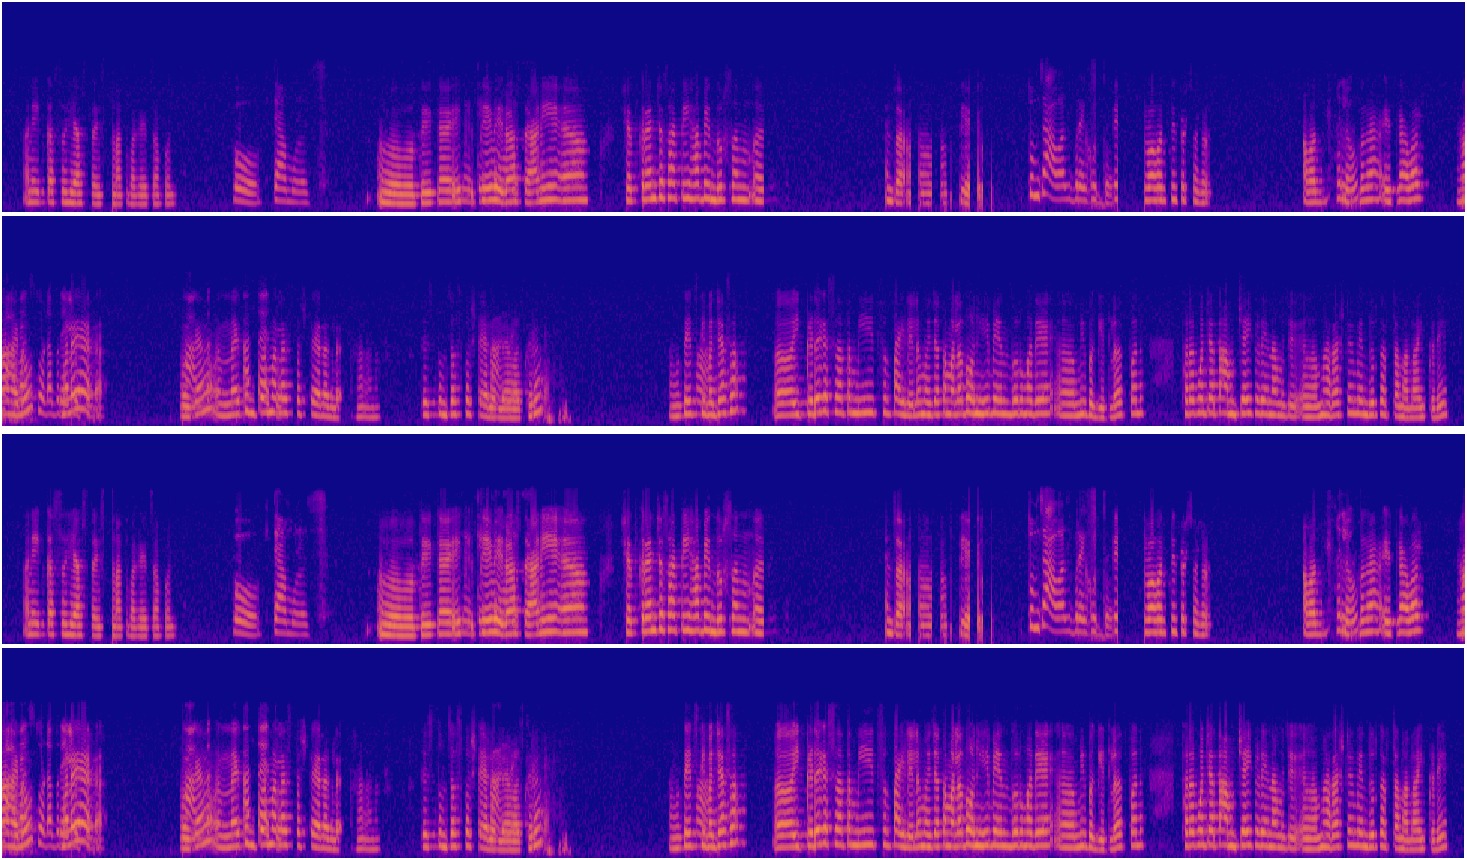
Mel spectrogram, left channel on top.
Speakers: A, on the right; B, on the right.
A: आणि एक कसं हे असतंय सणात बघायचं आपण.
B: हो त्यामुळंच
A: हो हो, ते काय
B: नाही
A: ते वेगळं
B: तर आहेच.
A: असत आणि कि अं शेतकऱ्यांच्यासाठी हा बेंदूर सण <inaudible>
B: तुमचा आवाज ब्रेक होत
A: ते <inaudible> तर सगळं आवाज,
B: हॅलो
A: बघा येतोय का आवाज? हा
B: आवाज
A: हॅलो
B: थोडा ब्रेक
A: मला
B: होतोय.
A: याला होय
B: हा आता
A: काय? नाही तुमचा
B: आता येतोय
A: मला स्पष्ट यायला लागलं हा तेच तुमचा स् स्पष्ट यायला
B: हा
A: लागलेय आवाज
B: नाही ठीक
A: खर,
B: आहे
A: तेच
B: हा
A: कि मजे असं अ इकडे कसं आता मीच पाहिलेलं म्हणजे, आता मला दोन्ही बेंदूरमध्ये मी बघितलं पण फरक म्हणजे आता आमच्या इकडे ना म्हणजे महाराष्ट्रीन बेंदूर करताना ना इकडे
